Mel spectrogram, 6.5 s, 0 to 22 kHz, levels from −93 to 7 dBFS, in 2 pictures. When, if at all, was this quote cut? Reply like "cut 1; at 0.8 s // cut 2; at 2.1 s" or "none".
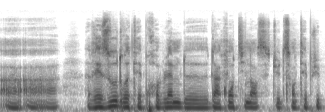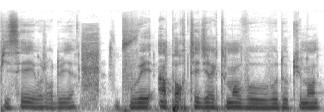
cut 1; at 4.0 s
